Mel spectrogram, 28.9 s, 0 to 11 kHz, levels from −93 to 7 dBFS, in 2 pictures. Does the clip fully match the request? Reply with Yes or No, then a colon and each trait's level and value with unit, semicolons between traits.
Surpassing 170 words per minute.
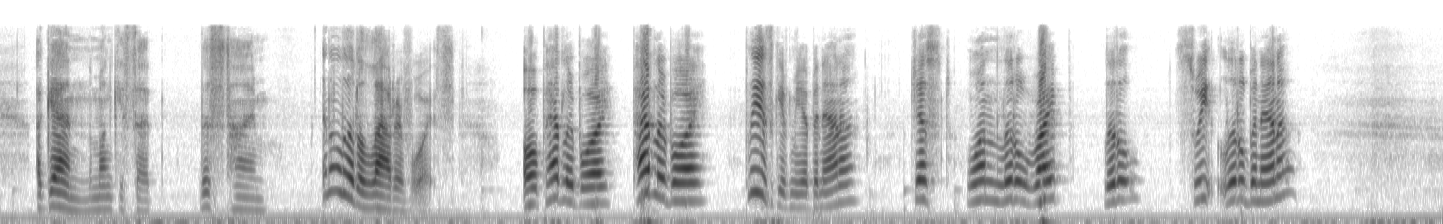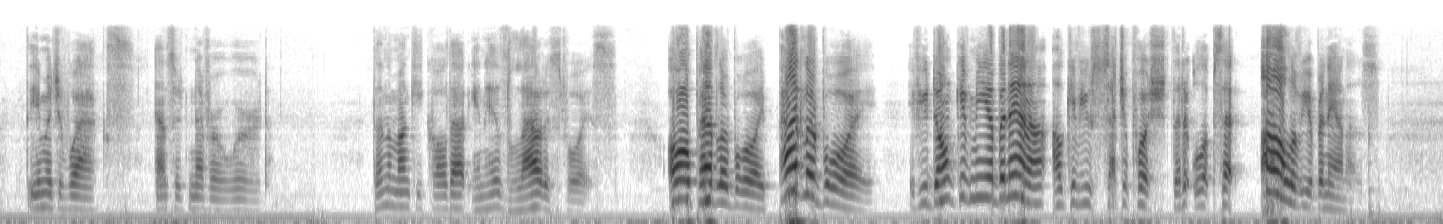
No: average, 150 wpm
